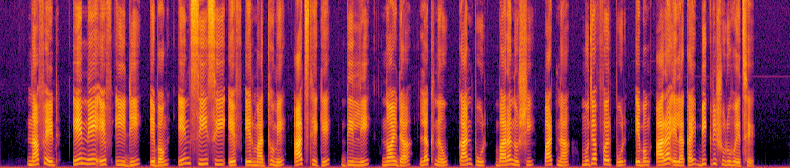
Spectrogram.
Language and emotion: Bengali, neutral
